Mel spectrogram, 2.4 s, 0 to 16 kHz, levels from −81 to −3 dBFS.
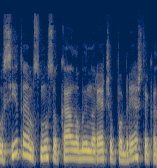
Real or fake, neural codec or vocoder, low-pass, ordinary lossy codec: real; none; 14.4 kHz; MP3, 64 kbps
